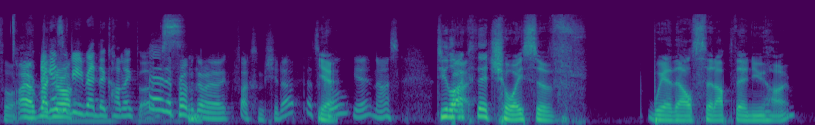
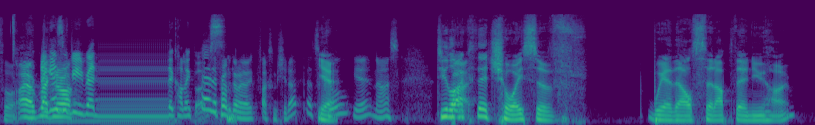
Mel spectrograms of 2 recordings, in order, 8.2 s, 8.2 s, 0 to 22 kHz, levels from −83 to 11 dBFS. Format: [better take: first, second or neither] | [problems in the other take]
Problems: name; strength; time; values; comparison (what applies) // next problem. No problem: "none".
first | audio freezing; at 1 s for 0.5 s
